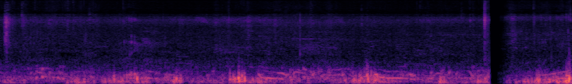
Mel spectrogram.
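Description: Pilanka pigeons coo in a loft, with low soft repeated coos close by, murmuring steadily and briefly cut off near the end.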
